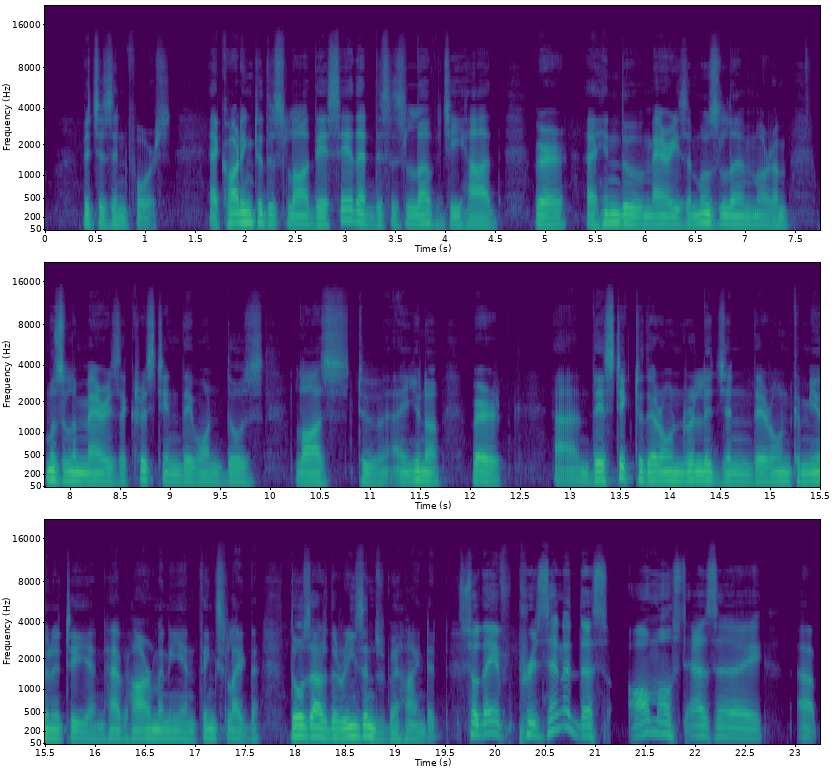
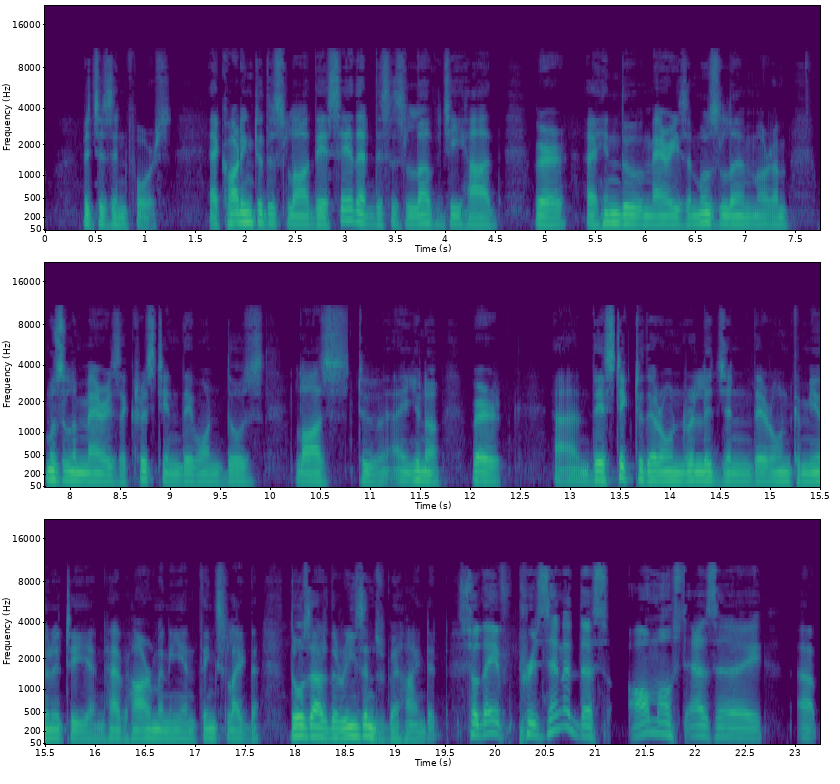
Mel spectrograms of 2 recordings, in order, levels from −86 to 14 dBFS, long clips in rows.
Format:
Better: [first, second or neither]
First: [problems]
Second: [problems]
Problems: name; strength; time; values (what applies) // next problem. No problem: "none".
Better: first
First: none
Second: garbled, watery; slightly; nothing above 10.5 kHz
